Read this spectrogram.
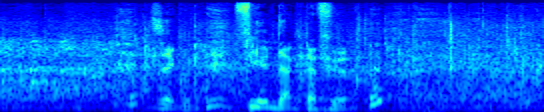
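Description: Two men laugh into microphones.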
